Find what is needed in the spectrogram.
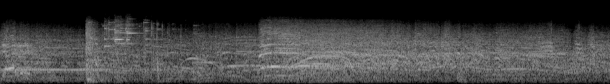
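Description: A sharp crash with a shattering, tinkling spray, like glass breaking, about a second in. From a little before halfway, a crowd laughs and shouts.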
